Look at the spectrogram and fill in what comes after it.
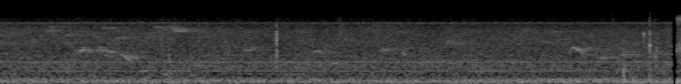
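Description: Quiet outdoor background with a steady hiss and a few faint, short, falling bird chirps. Near the end the sound drops out abruptly and changes.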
